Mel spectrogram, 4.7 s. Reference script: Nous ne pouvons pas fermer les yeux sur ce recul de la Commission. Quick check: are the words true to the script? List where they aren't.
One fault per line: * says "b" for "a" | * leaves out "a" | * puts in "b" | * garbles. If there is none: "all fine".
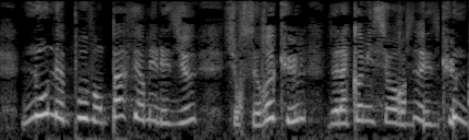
* garbles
